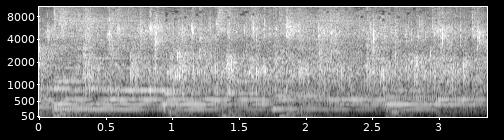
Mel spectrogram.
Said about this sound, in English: Oh, come on. You can give a little bit better clap than that. Come on.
